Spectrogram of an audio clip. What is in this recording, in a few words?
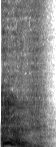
Pain Heavy; Warframe; Dax Heavy; Battle Barks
